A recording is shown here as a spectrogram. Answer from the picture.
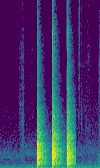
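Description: Three quick strikes of an ash wooden mallet on the end of a paper birch log, seating it on the lathe's drive spur between centers.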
